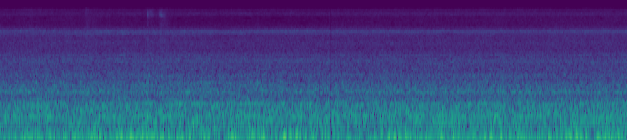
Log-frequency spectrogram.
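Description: Steady rushing drone of kitchen noise while a pot of dal heats over a high gas flame, not yet boiling.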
